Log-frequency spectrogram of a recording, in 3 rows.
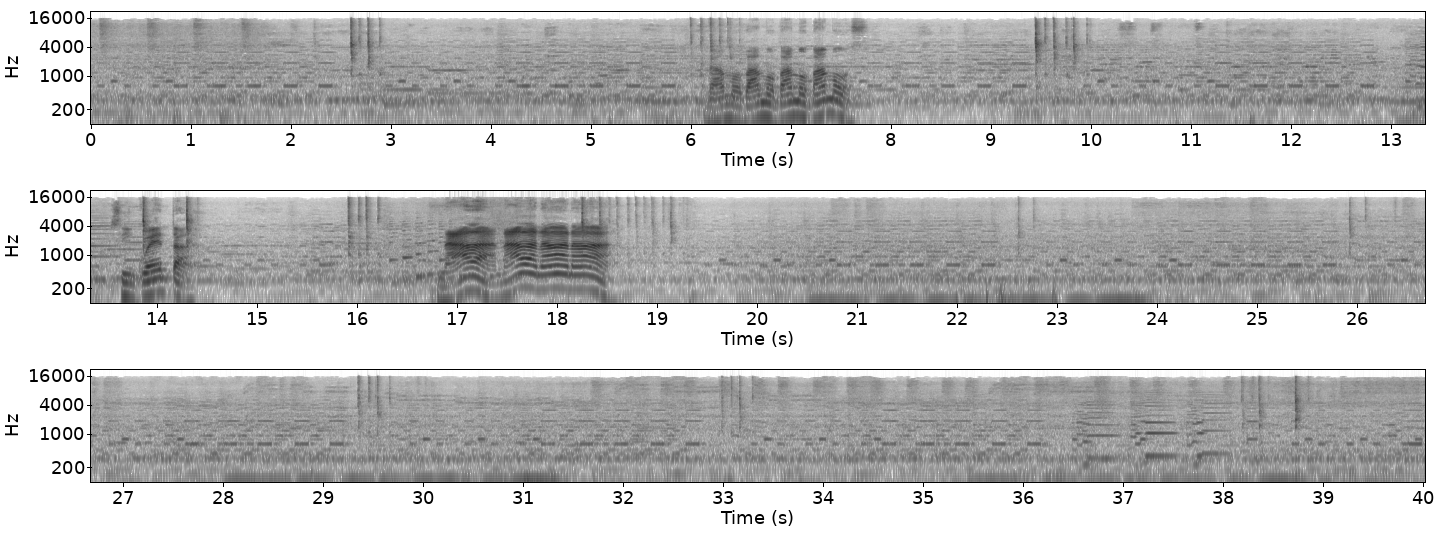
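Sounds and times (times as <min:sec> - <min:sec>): slot machine game music: 0:00.0 - 0:40.0.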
